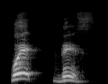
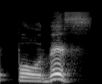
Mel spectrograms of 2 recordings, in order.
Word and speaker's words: podés: Pero, ¿cómo pronuncia un argentino? Pronuncia y un y un argentino pronuncia y escribe, dice Podés. No dice puedes, dice Podés. Es un le hace el acento agudo y al terminar en ese rompe la tendencia natural.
